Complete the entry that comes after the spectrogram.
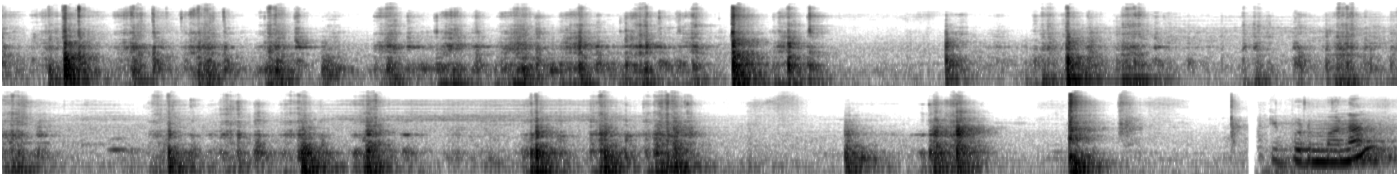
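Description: Net fabric for frock sleeves is cut with scissors in a run of sharp, irregular snips and rustles, close up, with talking in between the cuts.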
